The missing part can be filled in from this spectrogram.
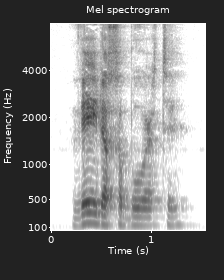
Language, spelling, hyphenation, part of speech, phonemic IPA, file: Dutch, wedergeboorte, we‧der‧ge‧boor‧te, noun, /ˈʋeː.dər.ɣəˌboːr.tə/, Nl-wedergeboorte.ogg
- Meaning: 1. rebirth, revival 2. reincarnation, transmigration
